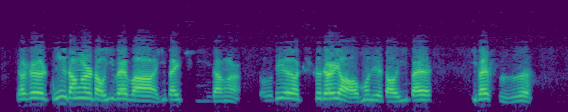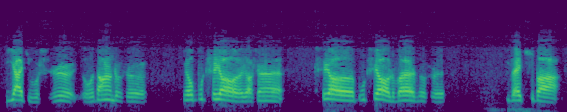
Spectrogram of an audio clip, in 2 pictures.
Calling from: Dingxing, Hebei, China; 我是鼎兴县的，保定市鼎兴县。

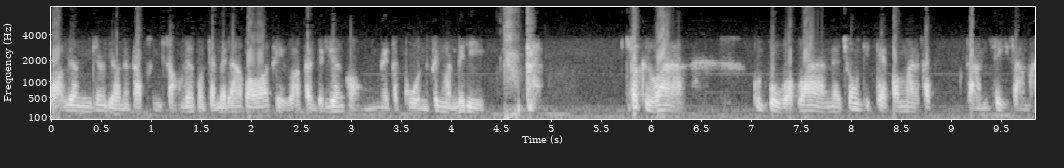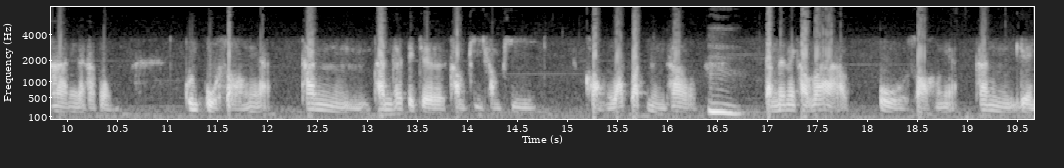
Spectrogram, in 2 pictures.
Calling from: Nonthaburi, Thailand; ที่บ้านครับจังหวัดนนท์เหมือนเดิมครับ

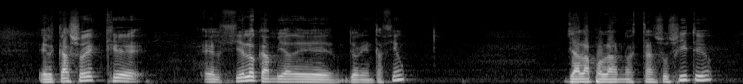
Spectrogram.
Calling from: Navarre, Spain; de Navarra.

